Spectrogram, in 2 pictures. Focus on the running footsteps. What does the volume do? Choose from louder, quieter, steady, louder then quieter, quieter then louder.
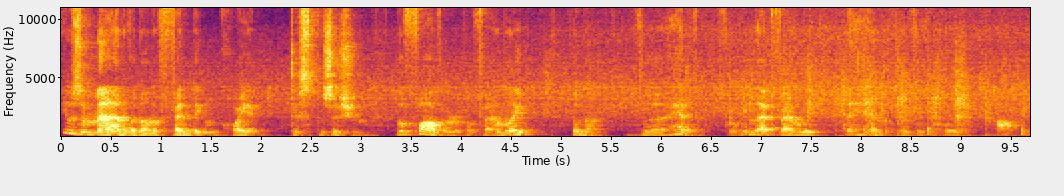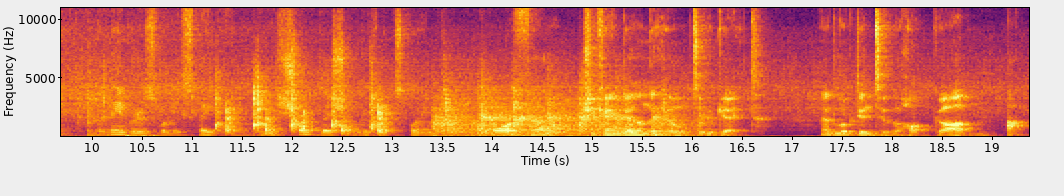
louder.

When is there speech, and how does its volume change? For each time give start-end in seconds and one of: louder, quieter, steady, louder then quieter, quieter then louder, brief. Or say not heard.
0.0-19.2 quieter then louder.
